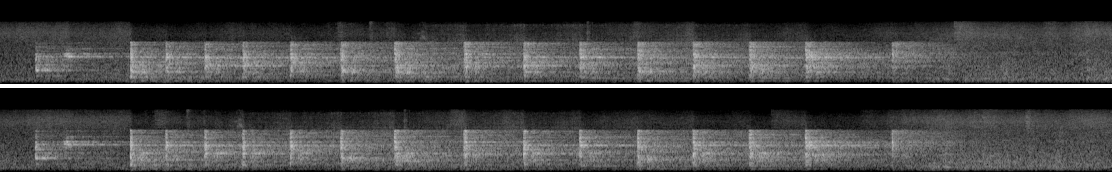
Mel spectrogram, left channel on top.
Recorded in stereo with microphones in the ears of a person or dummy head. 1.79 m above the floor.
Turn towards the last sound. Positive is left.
turn(degrees=-25)  # may be behind; listen again after turning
